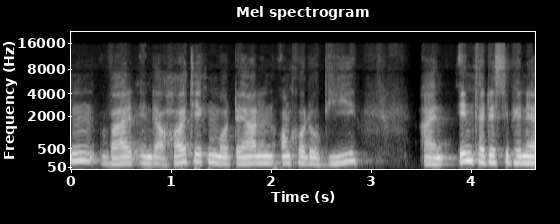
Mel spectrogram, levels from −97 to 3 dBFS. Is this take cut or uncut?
uncut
